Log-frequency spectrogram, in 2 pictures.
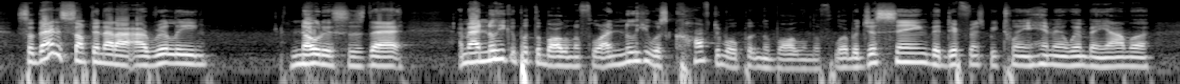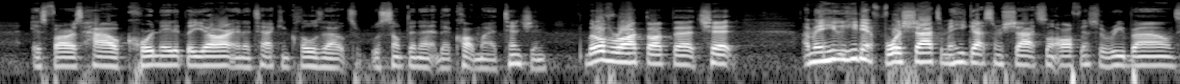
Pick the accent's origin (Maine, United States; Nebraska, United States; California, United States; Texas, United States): Nebraska, United States; Omaha; now in Dallas, United States; I am from Omaha, Nebraska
